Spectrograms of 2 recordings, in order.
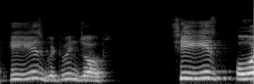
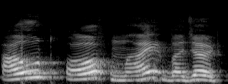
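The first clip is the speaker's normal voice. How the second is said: slowed teaching delivery; much slower than usual. Shown as a demonstration. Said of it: "am या it's currently".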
